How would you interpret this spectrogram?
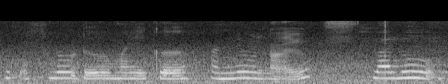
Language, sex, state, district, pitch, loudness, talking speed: Telugu, female, Telangana, Karimnagar, 270 Hz, -14 LUFS, 65 wpm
